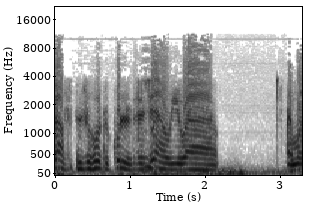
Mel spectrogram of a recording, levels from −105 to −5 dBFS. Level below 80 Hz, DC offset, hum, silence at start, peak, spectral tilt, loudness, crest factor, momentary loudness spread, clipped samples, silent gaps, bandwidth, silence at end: -30 dBFS; under 0.1%; none; 0 s; -4 dBFS; -6.5 dB/octave; -16 LUFS; 12 dB; 13 LU; under 0.1%; none; 11.5 kHz; 0 s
